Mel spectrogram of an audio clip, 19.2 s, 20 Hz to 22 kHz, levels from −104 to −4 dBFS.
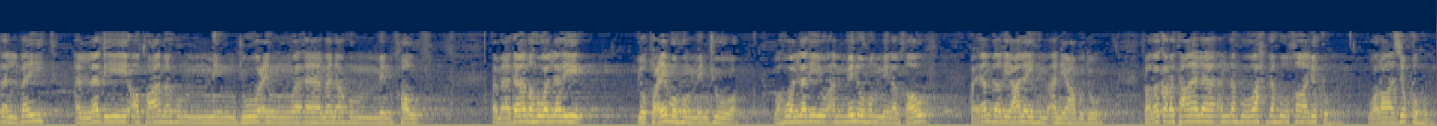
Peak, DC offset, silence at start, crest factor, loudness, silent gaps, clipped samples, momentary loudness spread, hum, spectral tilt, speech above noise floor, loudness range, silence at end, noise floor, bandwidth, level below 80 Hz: -8 dBFS; 3%; 0 s; 18 dB; -26 LUFS; none; under 0.1%; 15 LU; none; -6 dB/octave; 24 dB; 4 LU; 0 s; -49 dBFS; 7.6 kHz; -54 dBFS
